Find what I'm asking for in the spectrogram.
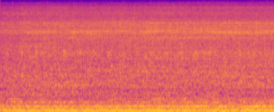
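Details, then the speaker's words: Chevy Nomad wagon at first run, transmission just tested in reverse, burning off residual, temperature not yet rising: steady deep even idle, no misses, knocks or ticks, smooth rumble; normal idle. "Motor seems to be purring pretty good though. Burning off a bunch of residual."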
